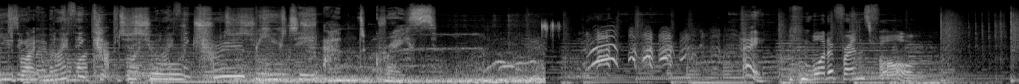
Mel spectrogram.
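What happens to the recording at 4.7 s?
Nothing goes wrong at 4.7 s: the audio there plays through intact, with no dropout, click or distortion.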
